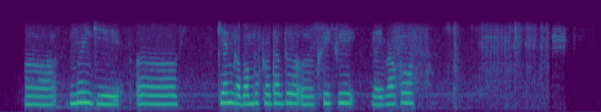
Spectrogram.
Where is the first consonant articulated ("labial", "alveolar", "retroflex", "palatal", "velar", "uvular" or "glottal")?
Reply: alveolar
